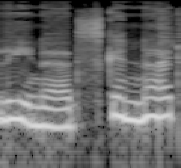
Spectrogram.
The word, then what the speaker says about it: Lynyrd Skynyrd: album with the subtitle pronounced Le nerd skin nerd featured the hit song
